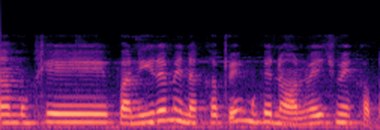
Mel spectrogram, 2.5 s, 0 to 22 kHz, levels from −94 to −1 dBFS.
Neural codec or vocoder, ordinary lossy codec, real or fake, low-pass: none; none; real; 7.2 kHz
